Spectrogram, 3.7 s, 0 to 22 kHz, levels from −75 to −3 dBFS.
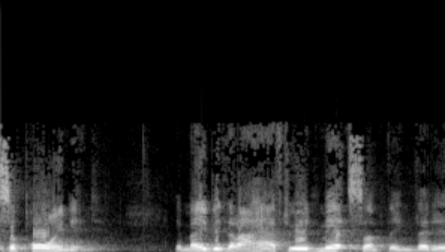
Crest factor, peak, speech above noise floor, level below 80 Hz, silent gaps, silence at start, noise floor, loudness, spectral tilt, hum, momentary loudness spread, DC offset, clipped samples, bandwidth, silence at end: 10 dB; 0 dBFS; 39 dB; -54 dBFS; none; 0 s; -49 dBFS; -11 LUFS; -5.5 dB/octave; none; 11 LU; under 0.1%; under 0.1%; 11.5 kHz; 0 s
